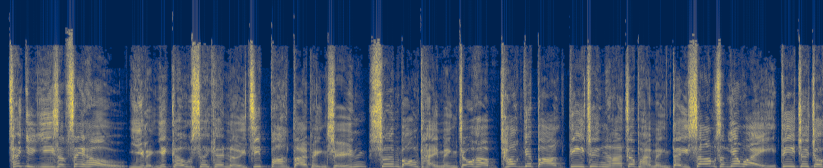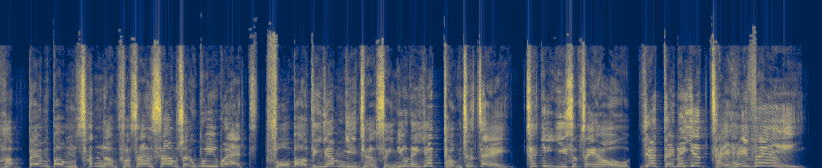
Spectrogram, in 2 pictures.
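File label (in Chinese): 男【广告】活泼; 粤男; V-WET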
